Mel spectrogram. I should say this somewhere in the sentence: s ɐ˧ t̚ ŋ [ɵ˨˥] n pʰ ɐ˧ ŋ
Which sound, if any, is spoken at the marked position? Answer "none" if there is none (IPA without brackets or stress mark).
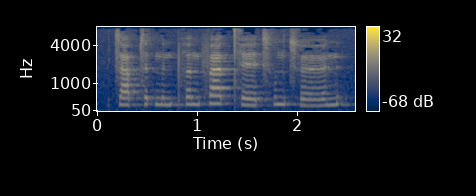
ɵ˨˥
